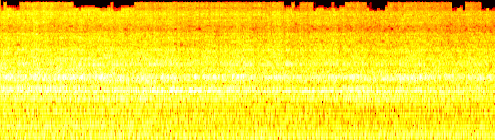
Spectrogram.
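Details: Toyota Innova Reborn exhaust at idle during warm-up: fast, light cricket-like chirping, about three to four per second. It appears once temperature rises and RPM drops, apparently not from the engine bay. Cause is an exhaust gasket leak.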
